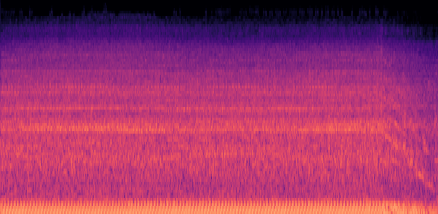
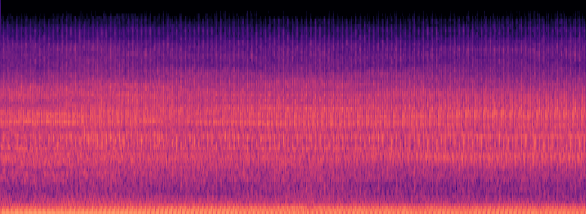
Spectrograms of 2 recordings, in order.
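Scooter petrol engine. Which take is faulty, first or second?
second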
